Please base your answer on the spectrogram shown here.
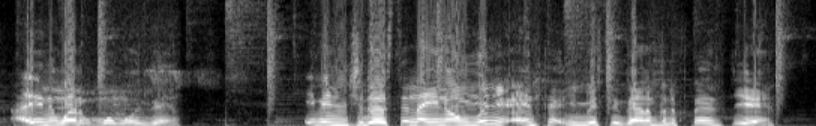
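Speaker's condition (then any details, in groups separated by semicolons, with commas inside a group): Cerebral palsy; at one point could not talk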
